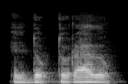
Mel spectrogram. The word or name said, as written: El doctorado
